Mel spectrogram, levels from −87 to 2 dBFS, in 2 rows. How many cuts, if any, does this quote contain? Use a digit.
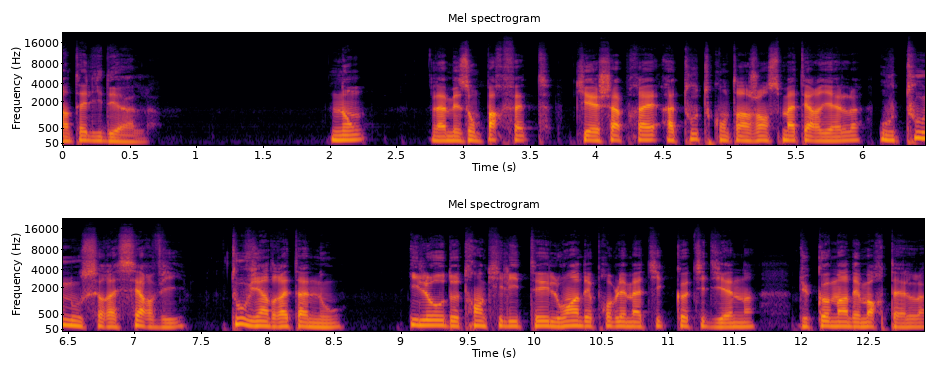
2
